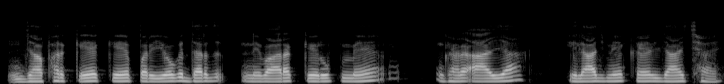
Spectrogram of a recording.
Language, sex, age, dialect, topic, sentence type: Magahi, male, 60-100, Western, agriculture, statement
